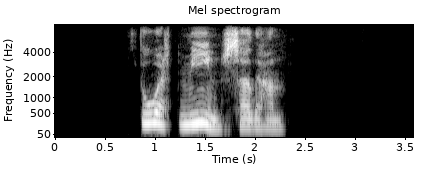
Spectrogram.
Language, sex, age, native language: Icelandic, female, 20-29, Icelandic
